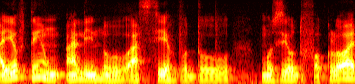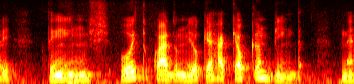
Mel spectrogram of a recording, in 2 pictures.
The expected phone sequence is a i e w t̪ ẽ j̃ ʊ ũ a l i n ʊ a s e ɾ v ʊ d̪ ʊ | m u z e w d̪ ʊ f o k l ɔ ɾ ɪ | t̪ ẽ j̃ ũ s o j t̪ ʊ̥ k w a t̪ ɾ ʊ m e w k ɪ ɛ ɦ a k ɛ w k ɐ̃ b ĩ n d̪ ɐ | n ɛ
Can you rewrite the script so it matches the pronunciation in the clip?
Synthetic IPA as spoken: a i e w t̪ ẽ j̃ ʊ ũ a l i n ʊ a s e ɾ v ʊ d̪ ʊ | m u z e w d̪ ʊ f o k l ɔ ɾ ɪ | t̪ ẽ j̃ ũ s o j t̪ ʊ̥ k w a d̪ ɾ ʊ m e w k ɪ ɛ ɦ a k ɛ w k ɐ̃ b ĩ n d̪ ɐ | n ɛ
